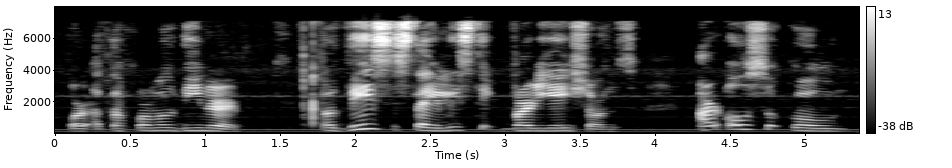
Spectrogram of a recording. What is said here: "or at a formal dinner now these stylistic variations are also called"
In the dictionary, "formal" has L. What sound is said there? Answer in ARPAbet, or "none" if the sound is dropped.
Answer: L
